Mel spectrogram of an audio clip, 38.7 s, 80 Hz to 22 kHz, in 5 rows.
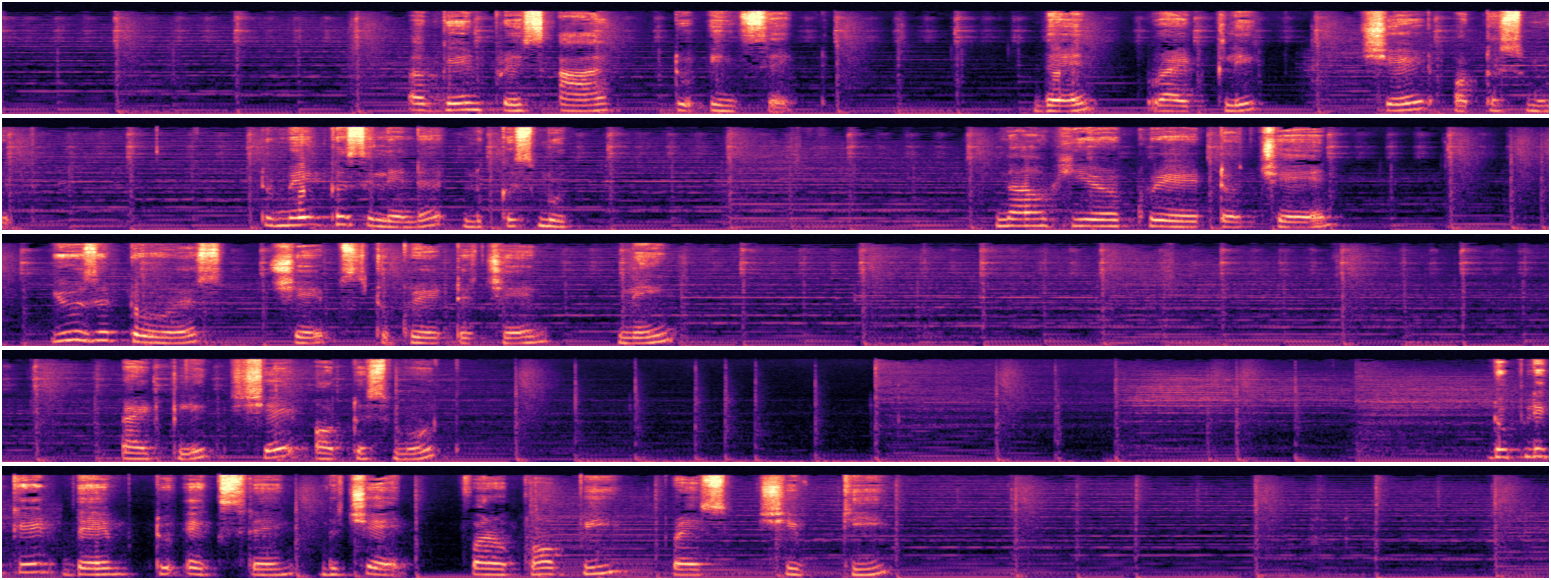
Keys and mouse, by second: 2.7 click, 3.4 u, 5.0 i, 6.1 click, 6.6 e, 7.6 click, 8.0 Tab, 9.0 ctrl+s, 9.7 click, 10.0-11.2 drag, 12.0 click, 12.7 ctrl+s, 13.9 KP_7, 15.7 click, 16.2 ctrl+s, 17.7 shift+click, 18.6 shift+a, 21.0 s, 22.9 click, 23.5 alt+drag, 23.5-23.8 alt+middle drag, 23.8 ctrl+s, 25.2 alt+middle click, 25.3-25.9 alt+drag, 26.6 ctrl+s, 26.9 KP_1, 29.2 ctrl+s, 30.0 click, 30.8 shift+d, 31.5 click, 32.5 KP_3, 33.4 r, 34.7 click, 35.0 g, 35.8 click, 36.3 s, 37.1 click, 37.4-38.2 alt+middle drag, 38.5 KP_1.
